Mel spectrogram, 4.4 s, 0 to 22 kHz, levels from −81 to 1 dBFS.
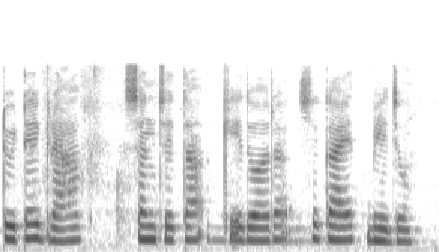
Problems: none marked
